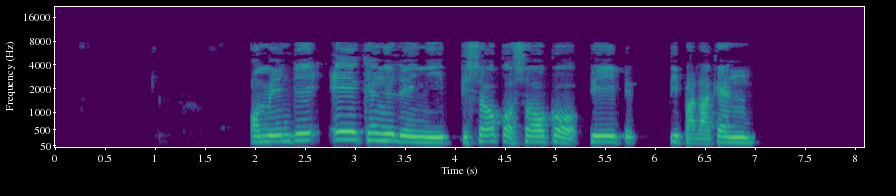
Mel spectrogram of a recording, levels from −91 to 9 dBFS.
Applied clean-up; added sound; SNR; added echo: none; none; none; none.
